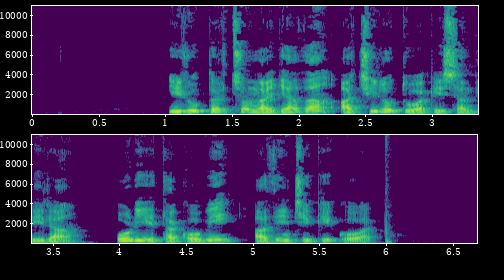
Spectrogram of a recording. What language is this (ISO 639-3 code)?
eus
